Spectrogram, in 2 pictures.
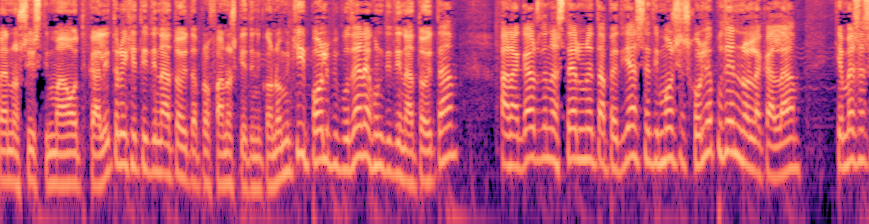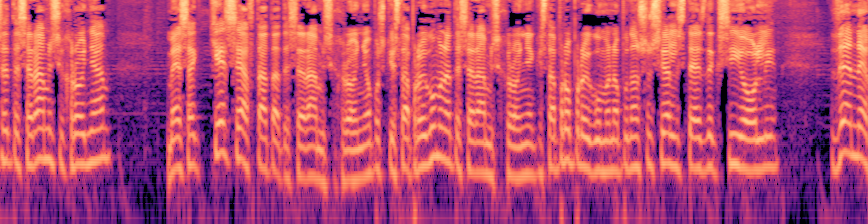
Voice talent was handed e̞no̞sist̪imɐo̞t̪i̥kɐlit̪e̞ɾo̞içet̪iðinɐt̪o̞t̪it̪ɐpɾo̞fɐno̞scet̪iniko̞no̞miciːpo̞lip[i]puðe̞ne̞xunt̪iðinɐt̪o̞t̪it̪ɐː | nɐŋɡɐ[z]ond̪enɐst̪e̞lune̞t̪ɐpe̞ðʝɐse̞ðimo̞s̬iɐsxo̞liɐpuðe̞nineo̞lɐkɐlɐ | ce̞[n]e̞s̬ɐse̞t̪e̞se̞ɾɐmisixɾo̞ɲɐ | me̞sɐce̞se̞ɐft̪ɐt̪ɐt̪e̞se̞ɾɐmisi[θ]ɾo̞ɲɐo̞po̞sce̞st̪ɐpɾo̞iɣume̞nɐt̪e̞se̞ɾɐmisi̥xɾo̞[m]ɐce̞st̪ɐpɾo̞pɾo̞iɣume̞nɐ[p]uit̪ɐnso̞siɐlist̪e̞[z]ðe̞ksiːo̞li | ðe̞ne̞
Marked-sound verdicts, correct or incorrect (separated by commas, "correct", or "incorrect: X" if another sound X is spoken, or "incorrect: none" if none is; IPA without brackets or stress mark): correct, correct, incorrect: m, incorrect: x, incorrect: ɲ, correct, correct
